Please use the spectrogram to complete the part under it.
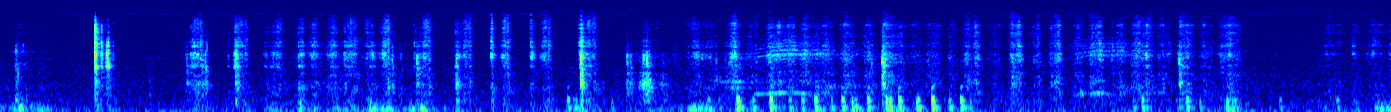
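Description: A tool scrapes and taps on a circuit board.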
